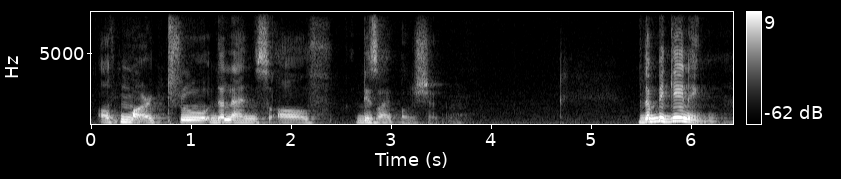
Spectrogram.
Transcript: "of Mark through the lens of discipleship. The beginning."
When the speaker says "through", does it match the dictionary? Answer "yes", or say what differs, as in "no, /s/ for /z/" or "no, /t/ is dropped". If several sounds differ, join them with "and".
no, /t/ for /θ/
